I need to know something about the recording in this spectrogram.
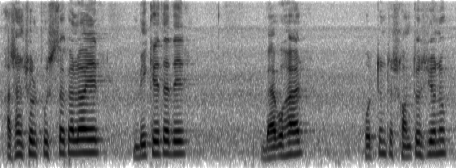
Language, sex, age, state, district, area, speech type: Bengali, male, 45-60, West Bengal, Paschim Bardhaman, rural, spontaneous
